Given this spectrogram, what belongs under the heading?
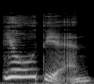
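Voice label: "you1dian3", Mandarin Chinese; 优点; 利点、優れている所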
